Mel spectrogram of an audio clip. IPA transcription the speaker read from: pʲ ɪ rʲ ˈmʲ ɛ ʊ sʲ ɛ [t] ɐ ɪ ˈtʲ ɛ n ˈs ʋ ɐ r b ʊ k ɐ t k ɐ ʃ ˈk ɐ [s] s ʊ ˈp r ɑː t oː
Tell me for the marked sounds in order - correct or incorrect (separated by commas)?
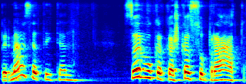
correct, correct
